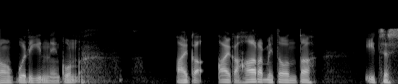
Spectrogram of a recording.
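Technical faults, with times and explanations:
No technical faults detected.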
